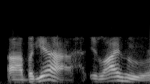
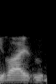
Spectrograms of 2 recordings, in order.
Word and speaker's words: Elihu: Elihu or Elihu, pronounce it either way. I'm going to say Elihu myself, but his name means he is my God.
